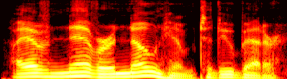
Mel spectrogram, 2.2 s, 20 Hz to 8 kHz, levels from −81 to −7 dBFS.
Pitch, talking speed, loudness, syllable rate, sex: 110 Hz, 220 wpm, -14 LUFS, 5.1 syllables/s, male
